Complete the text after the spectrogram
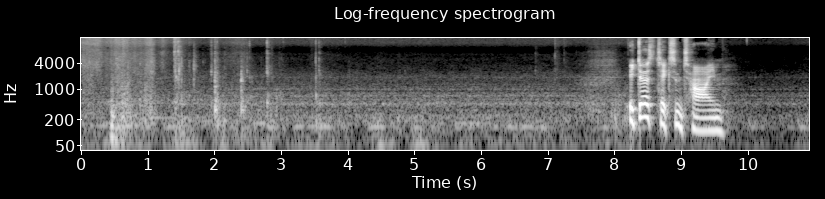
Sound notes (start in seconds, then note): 0.0 fans spinning in the background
